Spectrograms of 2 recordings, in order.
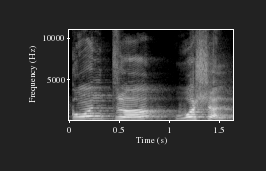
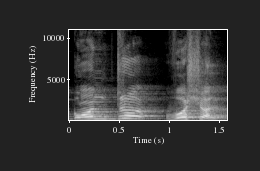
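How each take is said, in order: Both takes have the same delivery.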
